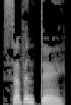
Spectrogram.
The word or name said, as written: seventh-day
